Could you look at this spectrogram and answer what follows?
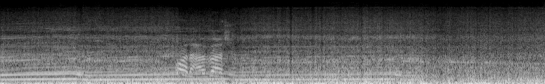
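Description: A 2021 Yamaha MT-09 motorcycle pulls away in second gear, its engine note rising steadily and loud up close, with a brief gear change partway through and a rider's excited exclamation over the revs.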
